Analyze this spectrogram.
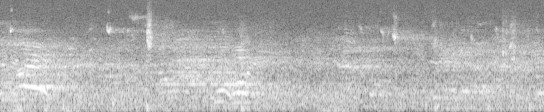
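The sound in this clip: Basketball dribbled on a court during a game, a few sharp bounces over a steady background hum, with faint high chirps in between.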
